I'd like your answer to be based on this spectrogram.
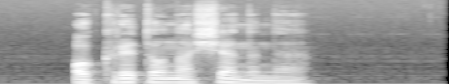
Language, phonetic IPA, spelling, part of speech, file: Polish, [ɔˈkrɨtɔnaˈɕɛ̃nːɛ], okrytonasienne, noun, Pl-okrytonasienne.ogg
